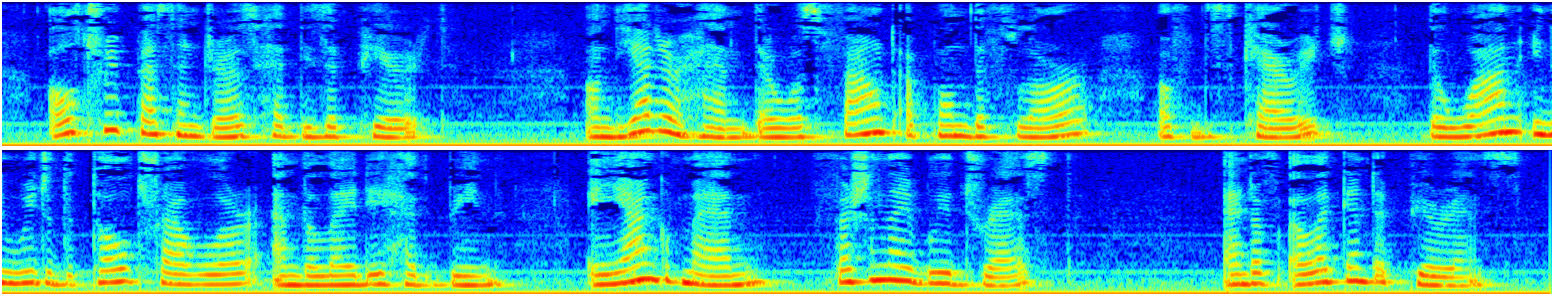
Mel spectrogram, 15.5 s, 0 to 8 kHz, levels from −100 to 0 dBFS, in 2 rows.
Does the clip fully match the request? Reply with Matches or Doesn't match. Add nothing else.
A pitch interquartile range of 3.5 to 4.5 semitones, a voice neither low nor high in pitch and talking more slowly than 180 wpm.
Doesn't match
